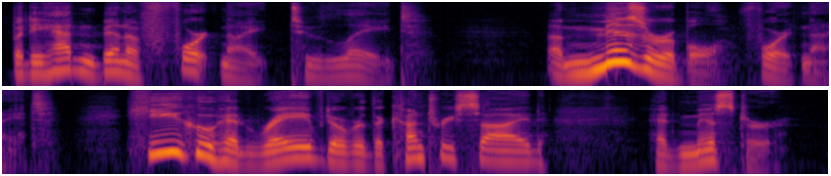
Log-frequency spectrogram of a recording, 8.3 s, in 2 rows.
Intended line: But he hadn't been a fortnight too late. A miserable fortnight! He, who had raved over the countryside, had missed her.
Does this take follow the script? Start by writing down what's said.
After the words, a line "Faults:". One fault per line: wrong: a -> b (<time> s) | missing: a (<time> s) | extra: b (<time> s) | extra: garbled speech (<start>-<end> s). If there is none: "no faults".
But he hadn't been a fortnight too late. A miserable fortnight! He, who had raved over the countryside, had missed her.
Faults:
no faults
